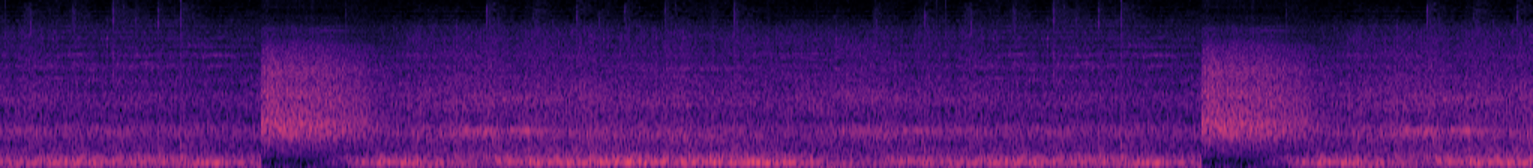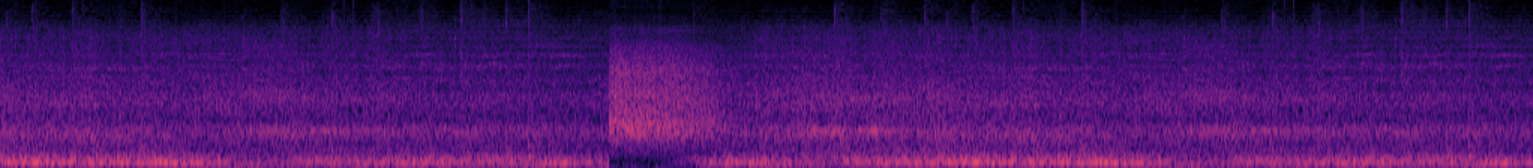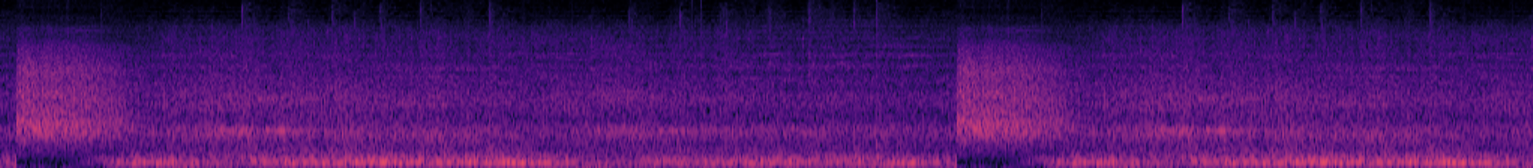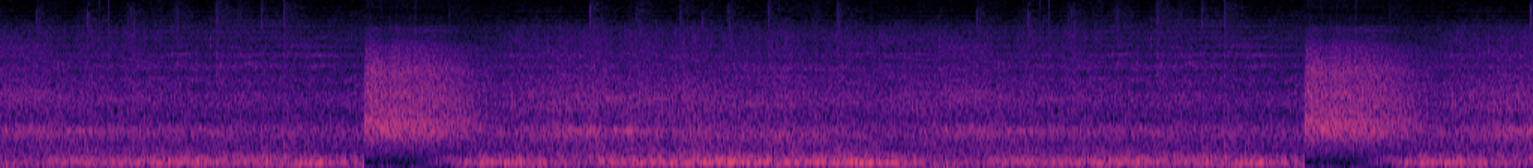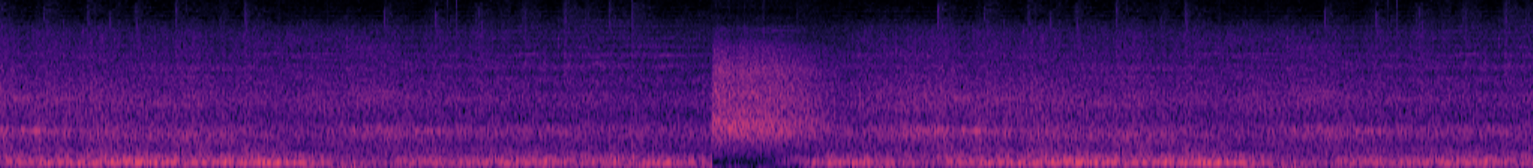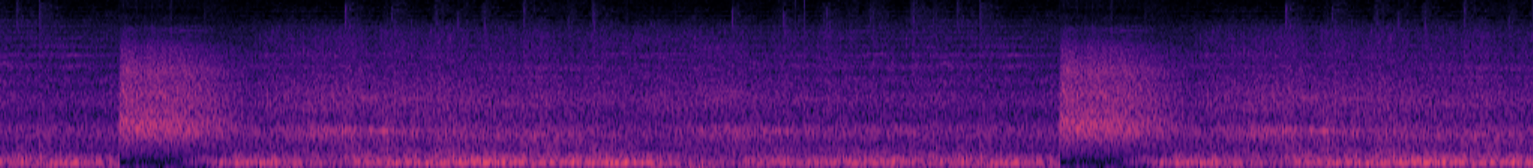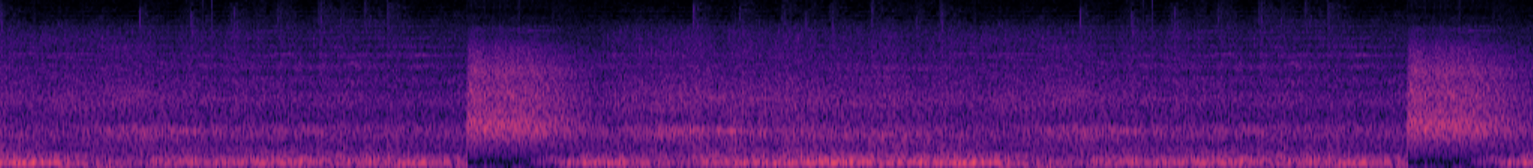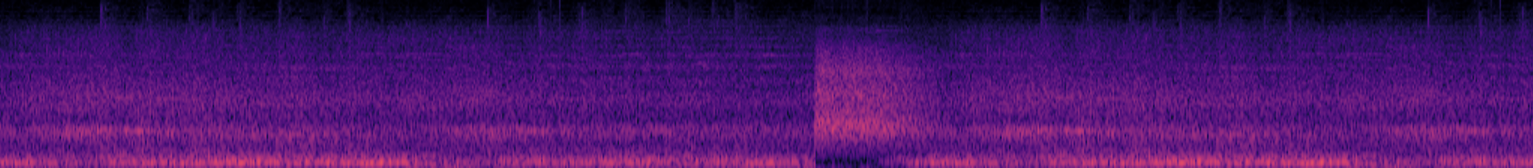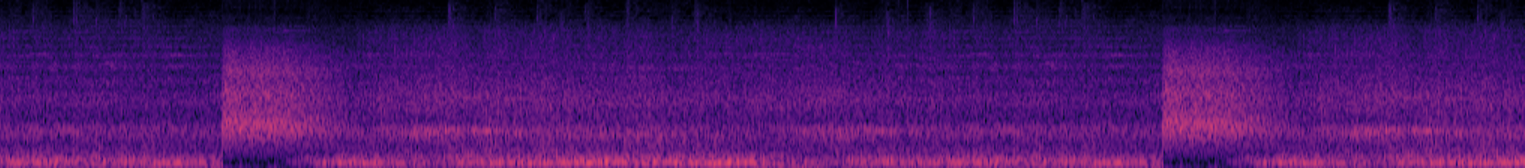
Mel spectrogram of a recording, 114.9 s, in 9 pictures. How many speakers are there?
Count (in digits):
0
